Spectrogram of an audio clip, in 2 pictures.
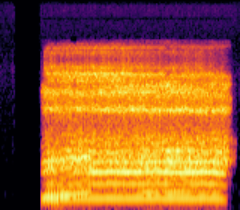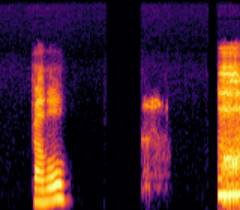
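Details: Patient with vocal cord paralysis persisting over ten years after thyroid surgery, in voice training doing pitch-raising phonation exercises; rough, husky quality remains; hoarse voice from vocal cord paralysis.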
